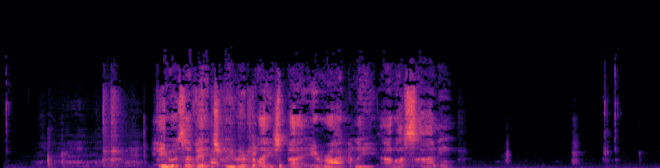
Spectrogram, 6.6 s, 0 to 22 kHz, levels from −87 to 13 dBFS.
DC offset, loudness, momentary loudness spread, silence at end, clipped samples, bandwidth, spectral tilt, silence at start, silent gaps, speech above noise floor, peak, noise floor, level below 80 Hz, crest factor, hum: under 0.1%; -19 LUFS; 18 LU; 2.1 s; under 0.1%; 14.5 kHz; -1.5 dB/octave; 0.45 s; none; 42 dB; -2 dBFS; -63 dBFS; -60 dBFS; 22 dB; none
